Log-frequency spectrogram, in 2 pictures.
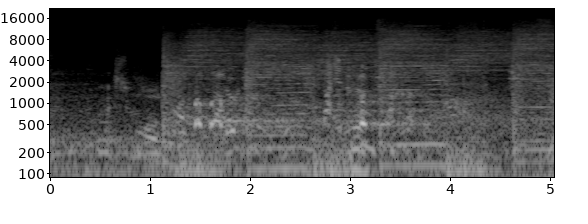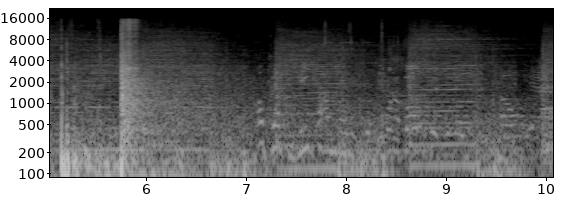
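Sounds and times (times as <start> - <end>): background music: 0.0 - 10.0
football kicked: 5.0 - 7.4
loud smack echoing in hall: 5.1 - 7.8.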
